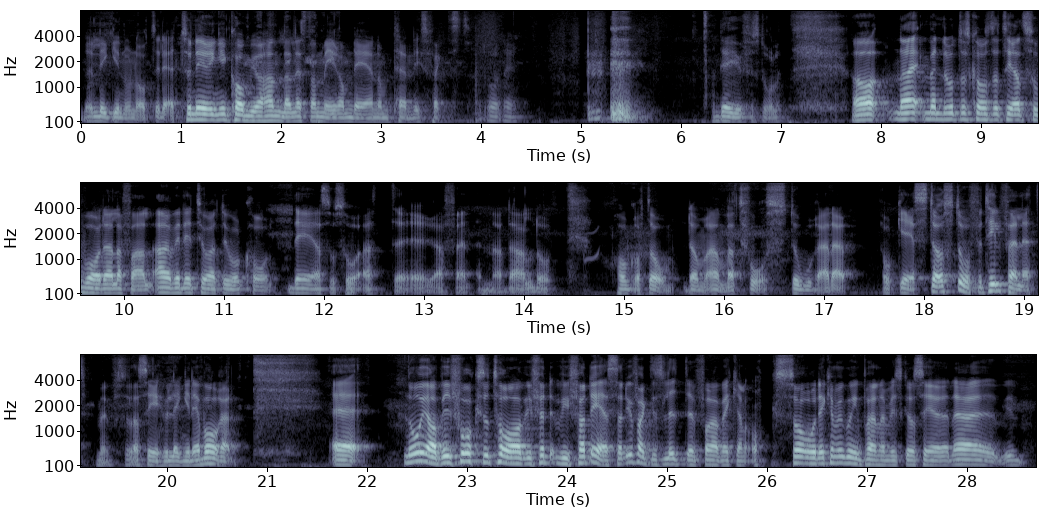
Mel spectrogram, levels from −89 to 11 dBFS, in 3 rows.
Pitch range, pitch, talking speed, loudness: 115-160 Hz, 130 Hz, 215 wpm, -23 LUFS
